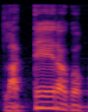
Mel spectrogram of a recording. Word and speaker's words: latte: 현재 우리말에 없는 글자에는 새로 개발한 글자로 각각의 발음을 표현하고 있습니다 자 그 첫 번째 내용입니다 우리가 흔히 라떼라고 표현하는 단어가 있죠 라떼라는 말은 우유를 의미합니다 이탈리아어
